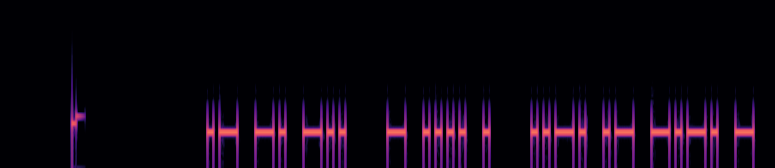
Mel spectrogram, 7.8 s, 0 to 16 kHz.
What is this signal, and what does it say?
Morse code, heard as a keyed tone, about 19 wpm, 700 Hz. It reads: AND THE FACT
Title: Sets of 4 Words 20wpm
